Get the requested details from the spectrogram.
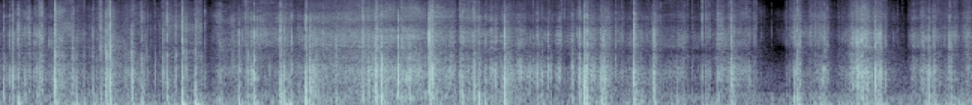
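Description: Fingertips press, squeeze and crinkle the thin film of a round, clear, hollow, sticky, palm-sized plastic Bloonies bubble. The result is a dense run of sharp crackles and crinkles with short, quick-decaying snaps and bright, papery hiss, with a brief quieter gap near the end.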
